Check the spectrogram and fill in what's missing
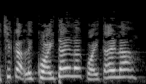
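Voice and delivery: shouted command. Acted. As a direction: call it out loudly, echoing the guide's shout. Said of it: "he shouted to him".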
